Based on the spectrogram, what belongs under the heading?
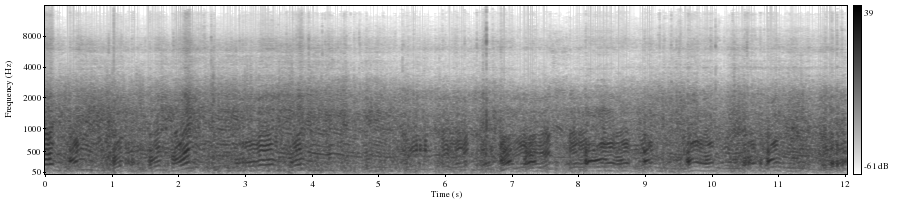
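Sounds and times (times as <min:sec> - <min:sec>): dirt bike engine revving: 0:00.0 - 0:12.0.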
